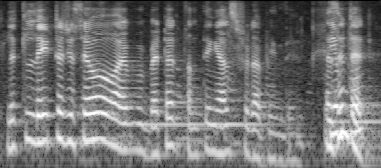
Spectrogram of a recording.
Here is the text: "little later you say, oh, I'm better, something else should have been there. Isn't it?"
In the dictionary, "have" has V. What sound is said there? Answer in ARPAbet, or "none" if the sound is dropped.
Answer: V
